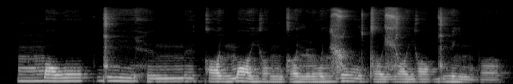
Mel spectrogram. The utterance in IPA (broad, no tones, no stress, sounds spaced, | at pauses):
mː ɔ w uː k ɡ iː h y mː y k ɔ lʲ m ɔ j ɤ ŋ ɡ ɤ lʲ ɭ u lʲ ʐ u d ɤ ʑ ɔ j ɔ ɡ i lʲ m b ɤ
